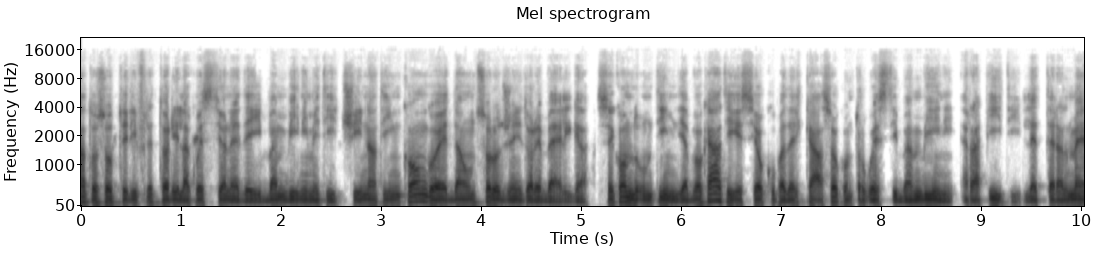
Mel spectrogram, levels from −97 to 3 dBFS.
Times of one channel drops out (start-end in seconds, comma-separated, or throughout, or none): 5.57-5.62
